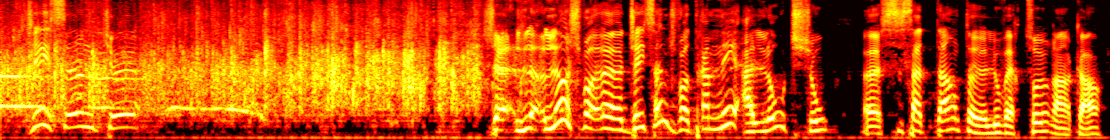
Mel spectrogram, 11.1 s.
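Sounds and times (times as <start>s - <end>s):
applause: 0.0s - 5.5s
speech: 0.3s - 1.6s, 4.9s - 11.0s.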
